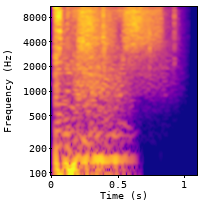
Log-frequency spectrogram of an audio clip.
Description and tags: a steampunk style grapple hook made in REAPER from cutting up and doing EQ, pitch, and fade manipulations. source audio is me smashing my bicycle chain against various surfaces while recording from iphone audio recorder.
